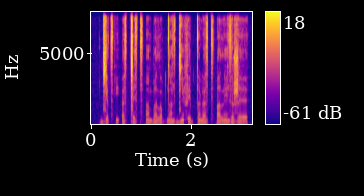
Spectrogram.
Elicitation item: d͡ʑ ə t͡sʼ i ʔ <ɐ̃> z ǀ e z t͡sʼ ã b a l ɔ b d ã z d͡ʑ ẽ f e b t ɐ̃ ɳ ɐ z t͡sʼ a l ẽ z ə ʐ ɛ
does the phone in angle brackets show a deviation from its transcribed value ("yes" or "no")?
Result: yes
